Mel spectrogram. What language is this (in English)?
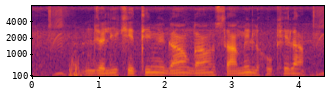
Bhojpuri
